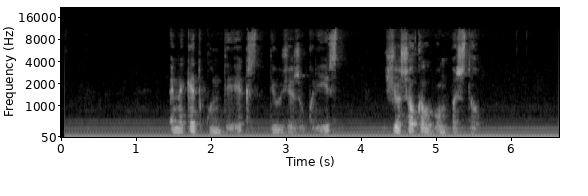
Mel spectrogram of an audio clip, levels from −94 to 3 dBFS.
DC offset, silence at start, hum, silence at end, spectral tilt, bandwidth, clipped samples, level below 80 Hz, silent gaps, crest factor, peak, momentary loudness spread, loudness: under 0.1%; 0.05 s; 50 Hz at -40 dBFS; 0 s; -4 dB/octave; 11.5 kHz; under 0.1%; -42 dBFS; none; 22 dB; -14 dBFS; 17 LU; -35 LUFS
